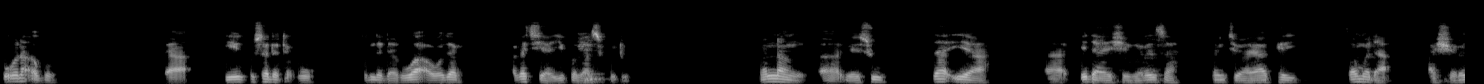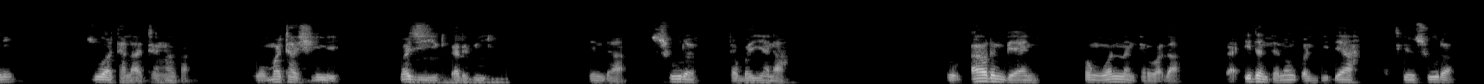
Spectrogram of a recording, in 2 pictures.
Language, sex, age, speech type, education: Hausa, male, 15-29, spontaneous, tertiary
